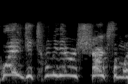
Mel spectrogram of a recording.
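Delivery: play-acted angry, accusing yell, very high and shrill. Retelling a friend yelling back at the boat: imitating a friend yelling. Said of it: "she yells at me".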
